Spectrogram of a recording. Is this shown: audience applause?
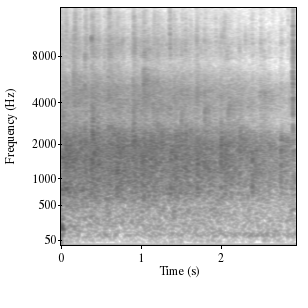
yes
